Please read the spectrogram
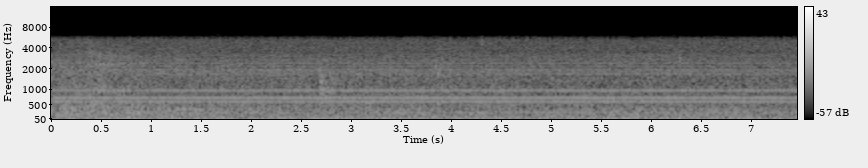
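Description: Steady electrical hum of a few fixed tones, with a couple of faint clicks from hand work at the car's door sill.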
